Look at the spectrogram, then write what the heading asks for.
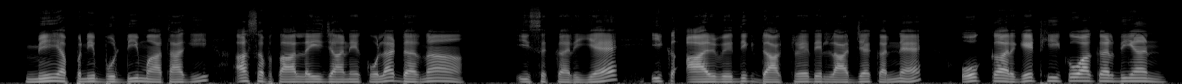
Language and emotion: Dogri, happy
